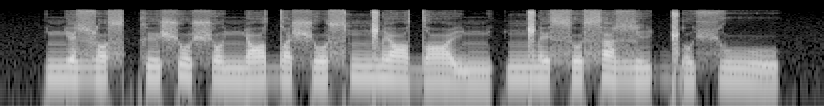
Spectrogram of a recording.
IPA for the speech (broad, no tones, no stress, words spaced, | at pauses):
ɲɛɮɔskɪʃo ʃɔɲedˤʊ ʃos ŋ͡ǁe dˤiɲ | ŋ͡ǁesʊsa ɮiɡ͡ǁo çu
